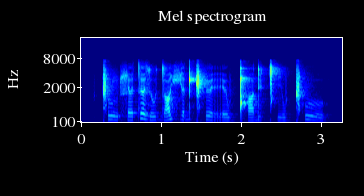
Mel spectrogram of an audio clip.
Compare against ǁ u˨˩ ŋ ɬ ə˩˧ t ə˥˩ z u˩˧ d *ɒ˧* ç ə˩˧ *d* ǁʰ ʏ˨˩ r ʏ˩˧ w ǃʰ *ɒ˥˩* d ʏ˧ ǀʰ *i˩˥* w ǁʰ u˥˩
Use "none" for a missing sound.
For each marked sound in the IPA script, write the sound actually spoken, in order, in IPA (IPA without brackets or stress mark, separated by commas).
ɒ˩˥, d, ɒ˩˥, i˩˧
